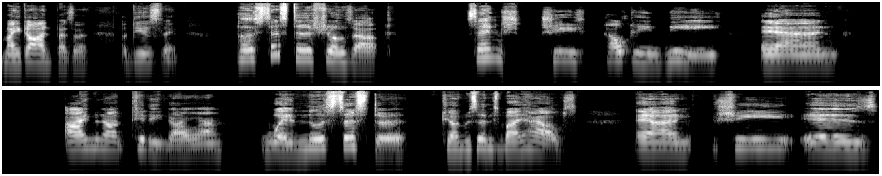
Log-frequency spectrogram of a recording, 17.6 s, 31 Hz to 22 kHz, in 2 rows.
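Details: Dysarthria in an adult woman with cerebral palsy present from birth, born 13 weeks premature at one pound thirteen ounces; real, unacted speech.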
